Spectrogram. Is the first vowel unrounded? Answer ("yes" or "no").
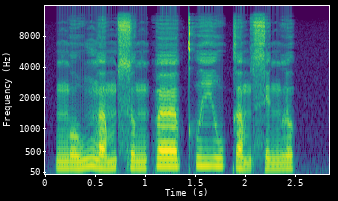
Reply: no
